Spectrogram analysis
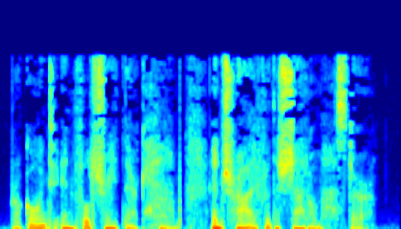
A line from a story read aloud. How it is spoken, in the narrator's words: with stones grinding into my belly and breasts, I murmured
